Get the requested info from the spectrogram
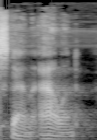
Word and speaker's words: Staten Island: I mean, I never believed for a minute that we got out here in Surgeonsville, New Jersey, from Staten Island, New York. You got to pronounce it correctly. It's Staten Island.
